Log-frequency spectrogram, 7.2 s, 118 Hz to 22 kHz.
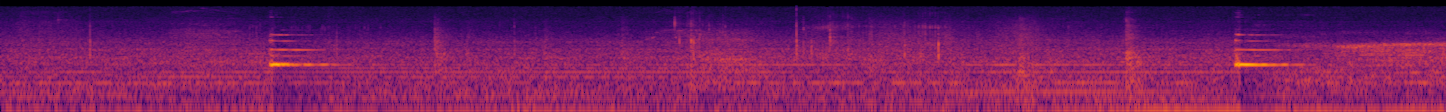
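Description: Otis Series 1 hydraulic elevator cab in travel, with a steady low hum. A single chime sounds about a second and a half in and again near the end, the signal of floors being passed.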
